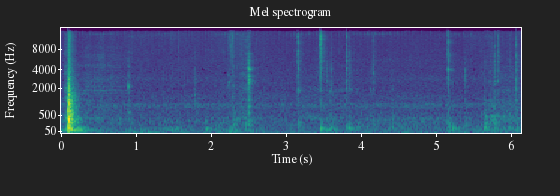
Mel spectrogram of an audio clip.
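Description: A long screwdriver tightening the crankcase screws of a Simson two-stroke engine's aluminium case: one sharp metallic knock at the start, then scattered light clicks and ticks as the blade seats in the screw heads and turns.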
